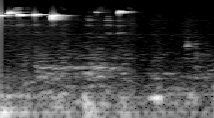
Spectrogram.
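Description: Marker tip squeaking on a glass lightboard as words are written: a few short, high squeaks in the first second or so, the last one more than a second in.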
